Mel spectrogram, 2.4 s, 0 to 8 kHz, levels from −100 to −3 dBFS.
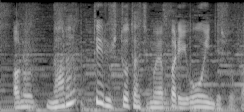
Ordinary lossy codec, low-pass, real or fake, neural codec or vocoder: none; 7.2 kHz; real; none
